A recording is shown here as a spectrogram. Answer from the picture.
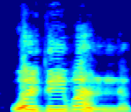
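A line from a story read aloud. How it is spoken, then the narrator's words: Shrieking, breathless with agitation. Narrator (Russian): взвизгнула она, тяжело дыша от волнения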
